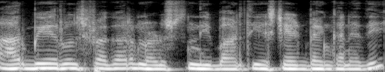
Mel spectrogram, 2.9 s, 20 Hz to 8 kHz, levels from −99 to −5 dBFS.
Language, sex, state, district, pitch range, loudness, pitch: Telugu, male, Andhra Pradesh, Chittoor, 155-175 Hz, -13 LUFS, 165 Hz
